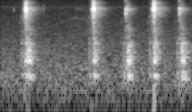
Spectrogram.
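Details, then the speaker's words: Chevy Blazer/GMC Jimmy floor shifter wired for non-factory use, ignition on, brake pedal pushed, moved into park: sharp crisp clicks about every half second; shift-lock relay and actuator clicking normally. "You can hear them both clicking."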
